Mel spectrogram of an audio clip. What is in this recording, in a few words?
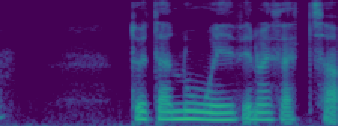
"nwyf", Welsh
